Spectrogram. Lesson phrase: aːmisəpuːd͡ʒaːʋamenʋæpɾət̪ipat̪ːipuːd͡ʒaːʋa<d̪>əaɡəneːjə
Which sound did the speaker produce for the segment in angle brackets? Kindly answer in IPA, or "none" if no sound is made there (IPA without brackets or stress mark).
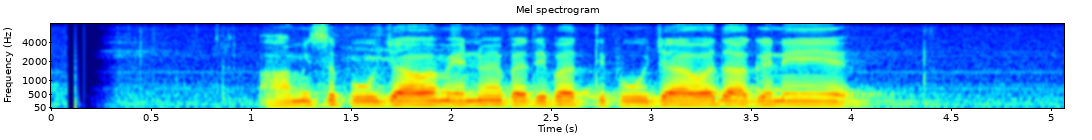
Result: d̪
